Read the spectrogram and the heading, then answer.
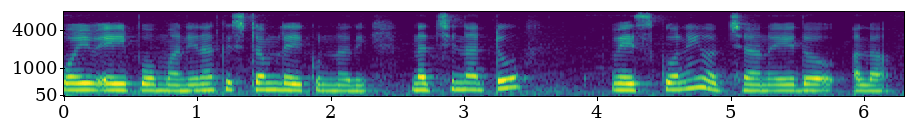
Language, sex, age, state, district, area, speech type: Telugu, female, 18-30, Telangana, Suryapet, urban, spontaneous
